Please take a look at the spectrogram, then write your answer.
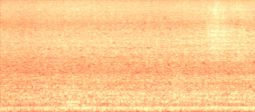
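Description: Cooking oil sizzles in a hot pot with onion, a steady close hiss with no pauses, slightly rising near the end, and no talking.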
